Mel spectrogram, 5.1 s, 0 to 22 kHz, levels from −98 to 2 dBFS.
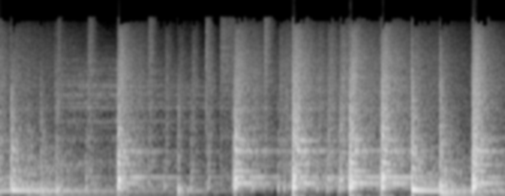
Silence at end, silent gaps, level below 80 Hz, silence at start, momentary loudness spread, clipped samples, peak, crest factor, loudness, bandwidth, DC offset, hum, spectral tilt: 0 s; none; -36 dBFS; 0 s; 15 LU; under 0.1%; 0 dBFS; 16 dB; -15 LUFS; 15 kHz; under 0.1%; none; -5.5 dB/octave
